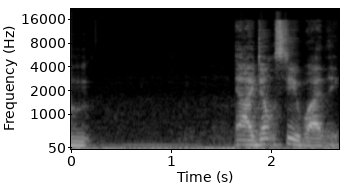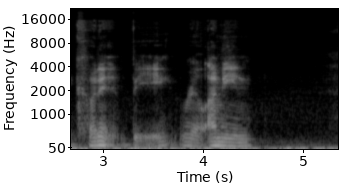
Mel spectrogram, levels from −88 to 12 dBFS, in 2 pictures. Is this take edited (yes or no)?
no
